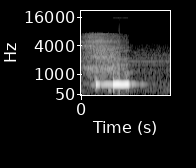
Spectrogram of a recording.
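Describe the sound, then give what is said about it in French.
A Skype call beeping: a brief run of steady, mid-pitched electronic tones blending into one another for about half a second, moderately loud, with no voices. “Petit, doute, euh, mon Skype, il fait des, des bips.”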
